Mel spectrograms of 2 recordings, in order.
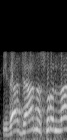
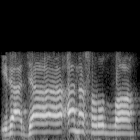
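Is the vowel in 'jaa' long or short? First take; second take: short; long. First: The vowel in 'jaa' is cut short. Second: The vowel in 'jaa' is drawn out long. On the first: The speaker calls it wrong. "نہیں ہے" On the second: The speaker calls it right. "جا ہے نا، مد ہے"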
